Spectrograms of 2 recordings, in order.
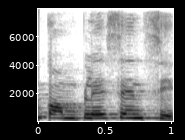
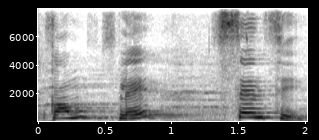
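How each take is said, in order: First: Said in the usual way. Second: কমপ্লেসেন্সি slowly, in separate pieces com, play, sency; slow chunk-by-chunk demo of কমপ্লেসেন্সি with pauses; broken into syllables. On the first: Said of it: "উচ্চারণটা দেখেন". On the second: Shown as a demonstration. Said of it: "ভেঙে ভেঙে উচ্চারণ করলেই পারবেন".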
